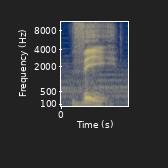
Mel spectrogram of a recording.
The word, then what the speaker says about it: Wie: Word number 8, Wie. This means how. Essential question word. How are you? Wie geht's? Wie geht's? V is pronounced like V. The W in German sounds like V in English.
